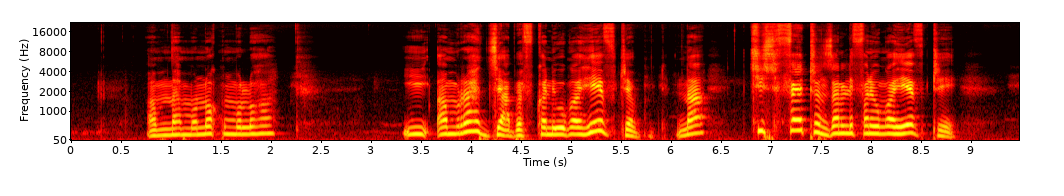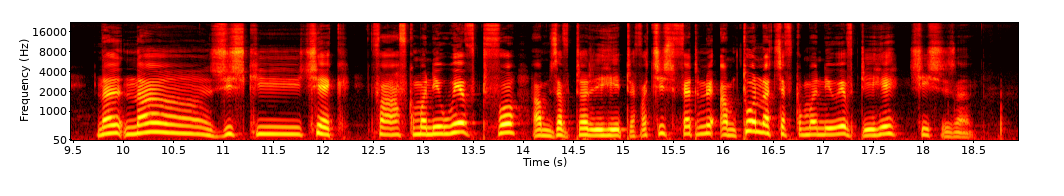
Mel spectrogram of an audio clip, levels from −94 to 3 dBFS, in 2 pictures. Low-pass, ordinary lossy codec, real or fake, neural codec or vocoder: none; none; real; none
